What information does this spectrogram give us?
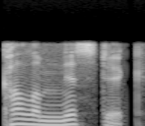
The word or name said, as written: columnistic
